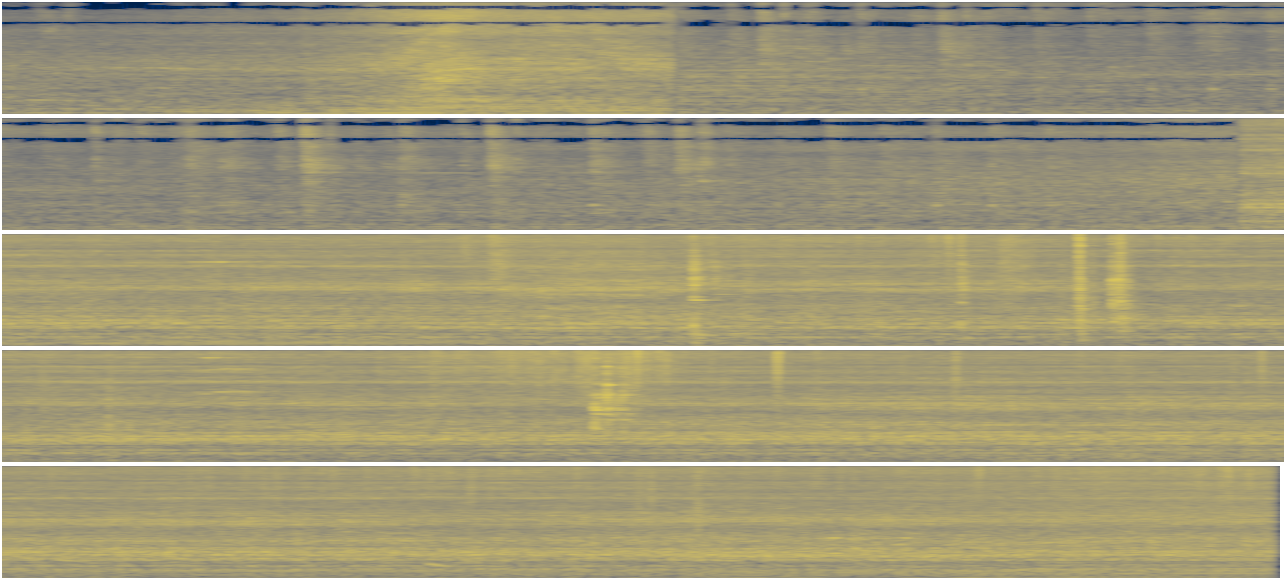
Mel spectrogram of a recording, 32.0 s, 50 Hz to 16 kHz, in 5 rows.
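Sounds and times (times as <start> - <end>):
street background: 0.0 - 32.0
gas burner rushing: 1.3 - 32.0
oil sizzling in a wok: 12.7 - 32.0.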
